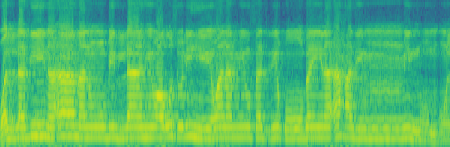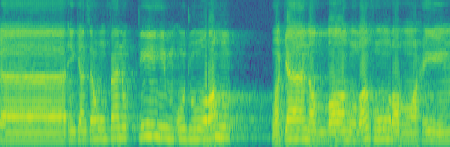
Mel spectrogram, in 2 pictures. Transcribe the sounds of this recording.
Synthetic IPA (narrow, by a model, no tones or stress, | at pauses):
walːaðiːnaʔaːmanuːbɪlːaːhɪwɑɾʊsʊlɪhɪːwalamjʊfarːɪquːbajnaʔaħad̪ɪmː | ɪnhʊmʔʊlaː | ʔɪkasawfanʊʔt̪iːɦɪmʔʊd͡ʒuːɾɑhʊm | wʔakaːnalˤːɑːhʊɣɑfuːɾarˤːɑħiːm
